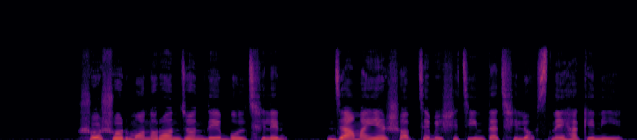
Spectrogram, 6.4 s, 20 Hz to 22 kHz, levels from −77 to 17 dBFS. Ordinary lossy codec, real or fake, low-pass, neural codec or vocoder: none; real; 14.4 kHz; none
